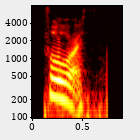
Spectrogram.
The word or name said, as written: fourth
